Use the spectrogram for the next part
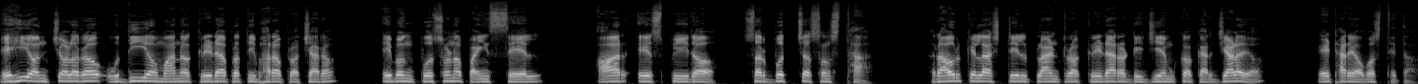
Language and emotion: Odia, neutral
